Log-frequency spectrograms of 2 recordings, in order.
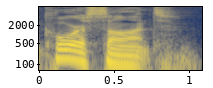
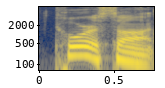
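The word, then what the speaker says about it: Coruscant: doing chorus I mean corusant corusant corant corusant the C is silent which is the when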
